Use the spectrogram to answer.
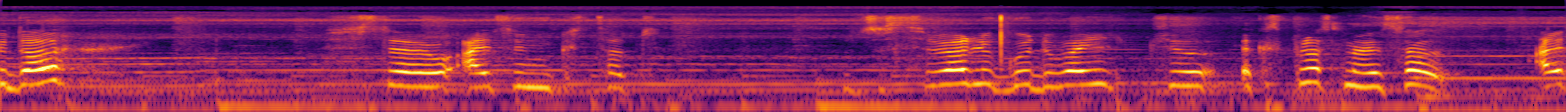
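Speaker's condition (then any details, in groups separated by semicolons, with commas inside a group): Cerebral palsy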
